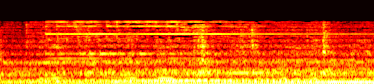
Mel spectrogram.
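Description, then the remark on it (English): A telephone bell rings steadily for a couple of seconds, a continuous metallic trill, fairly quiet, with no one speaking; the call comes from a kidnapper less than an hour after a kidnapping. “Less than an hour after the kidnapping, the phone rang.”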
